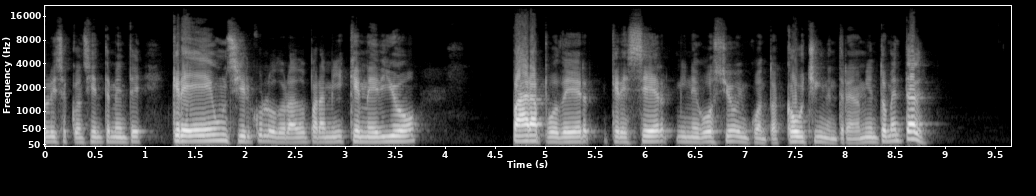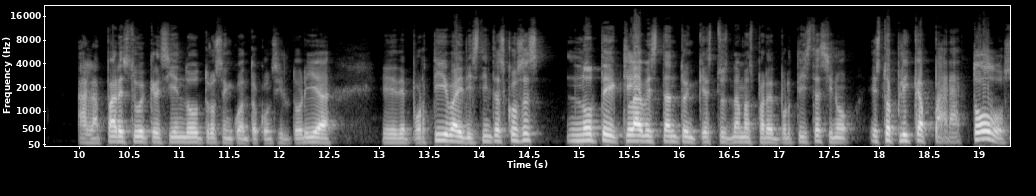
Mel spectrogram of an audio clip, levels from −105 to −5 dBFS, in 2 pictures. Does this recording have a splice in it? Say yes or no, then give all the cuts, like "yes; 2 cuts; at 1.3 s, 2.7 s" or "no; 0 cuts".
no; 0 cuts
